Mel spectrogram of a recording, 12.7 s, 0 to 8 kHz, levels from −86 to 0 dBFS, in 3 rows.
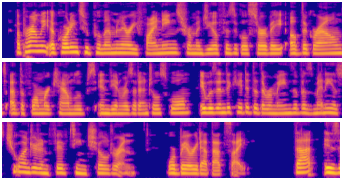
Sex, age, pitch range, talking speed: female, 20-39, 180-210 Hz, 180 wpm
